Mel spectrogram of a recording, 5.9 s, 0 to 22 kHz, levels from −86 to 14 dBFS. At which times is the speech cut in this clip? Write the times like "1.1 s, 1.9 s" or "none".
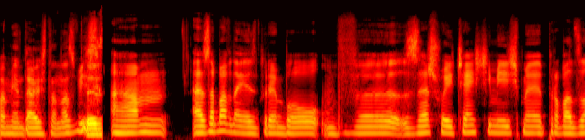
1.0 s, 2.6 s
